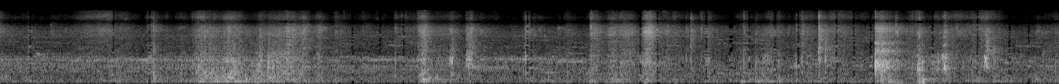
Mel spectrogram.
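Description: Cardboard shipping box being opened by hand: flaps and cardboard scraped, pulled and rustled in a string of short, sharp crackles and knocks, loudest in a burst a little before the end.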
